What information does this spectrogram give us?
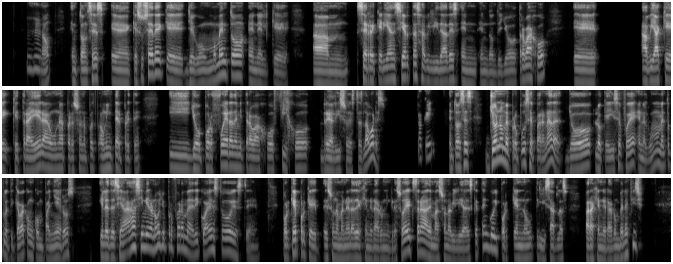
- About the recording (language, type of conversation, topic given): Spanish, podcast, ¿Por qué crees que la visibilidad es importante?
- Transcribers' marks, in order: none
